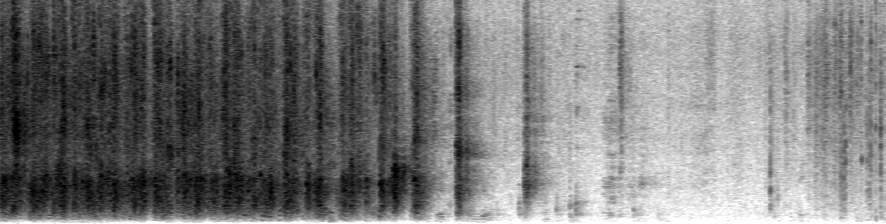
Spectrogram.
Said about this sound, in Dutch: En ik hoop dat jullie dat gepaard laten gaan met een warm en hartelijk applaus.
